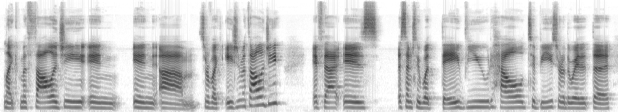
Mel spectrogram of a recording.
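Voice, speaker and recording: A woman's voice: mid-range voice, moderate pace, sharp tone, clean tone. A woman co-hosting a reaction channel, casually discussing a video game and acting out bits of what characters say.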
